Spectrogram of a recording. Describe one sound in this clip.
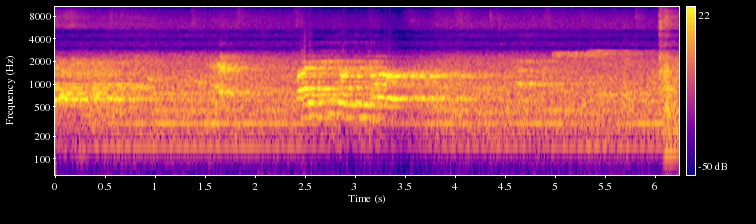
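An electric train hums and whines as it slowly rolls in and brakes.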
